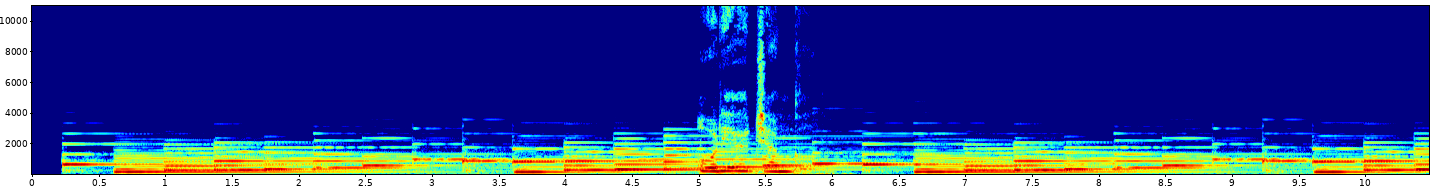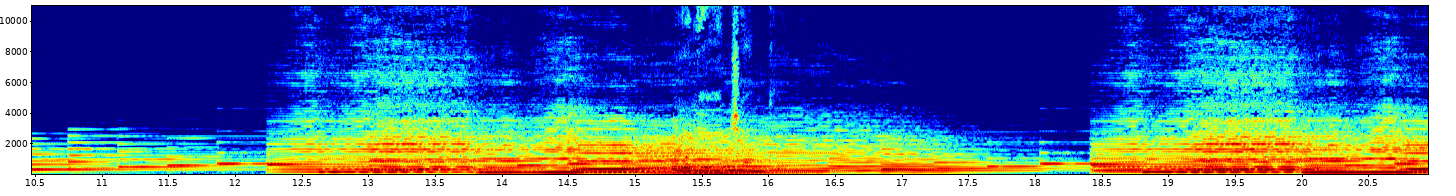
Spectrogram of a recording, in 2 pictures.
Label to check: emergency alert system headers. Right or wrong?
Wrong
